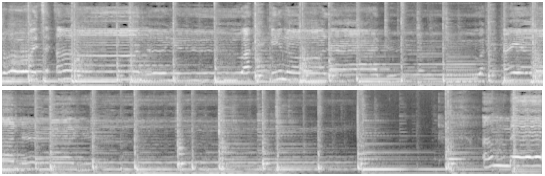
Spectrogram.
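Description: Gospel worship song: a voice singing over guitar and drums.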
